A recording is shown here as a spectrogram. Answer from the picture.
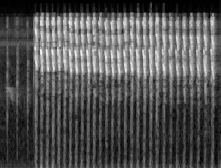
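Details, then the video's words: Cililin singing a fast, steady series of bright, high-pitched chirps after a brief quiet start, the notes repeated several times a second throughout. "Suara Cililin"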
